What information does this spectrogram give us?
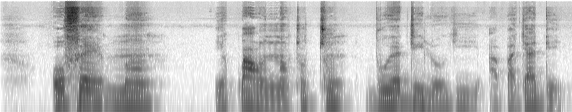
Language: Yoruba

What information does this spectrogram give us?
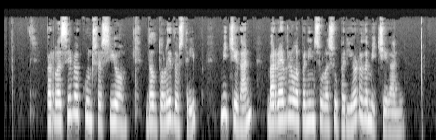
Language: Catalan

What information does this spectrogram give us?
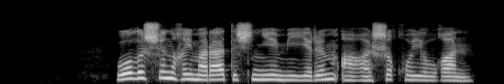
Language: Kazakh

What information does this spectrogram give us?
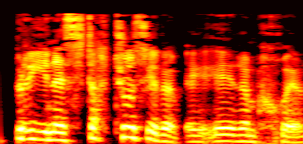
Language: Welsh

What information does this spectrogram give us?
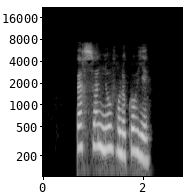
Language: French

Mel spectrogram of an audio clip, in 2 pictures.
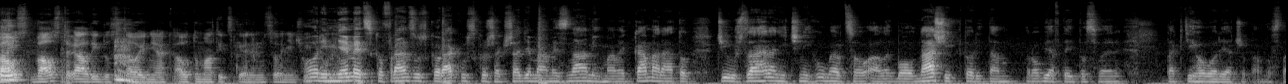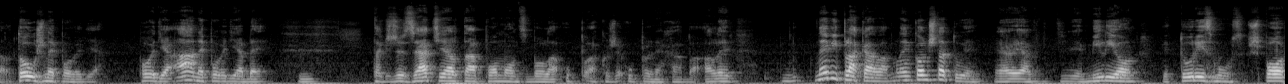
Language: Slovak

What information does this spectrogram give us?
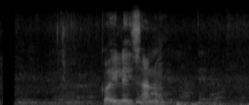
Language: Nepali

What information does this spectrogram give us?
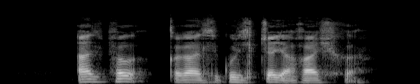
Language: Kabardian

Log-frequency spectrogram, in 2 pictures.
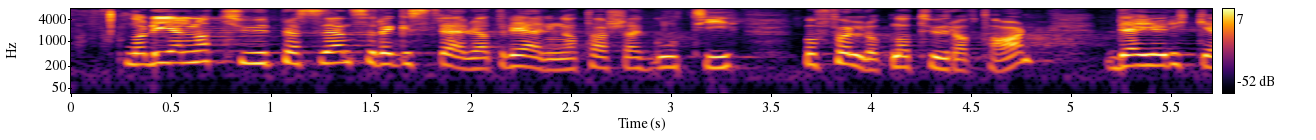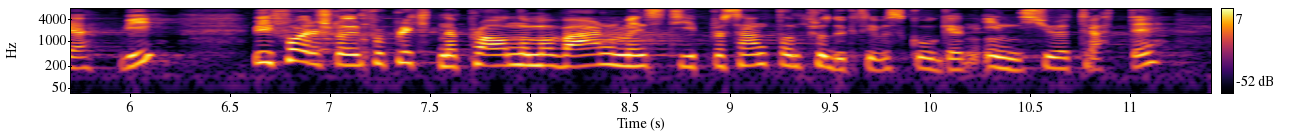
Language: Norwegian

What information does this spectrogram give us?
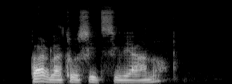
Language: Interlingua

